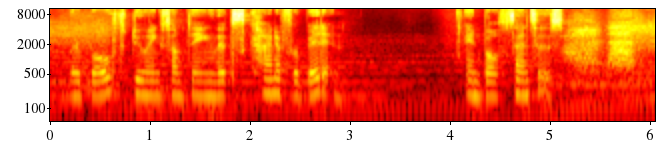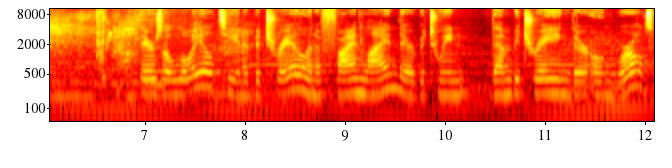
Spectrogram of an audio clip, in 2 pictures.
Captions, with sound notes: - They're both doing something that's kind of forbidden in both senses. (Cruz and Aaliyah panting) (lips smacking) There's a loyalty and a betrayal, and a fine line there between them betraying their own worlds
